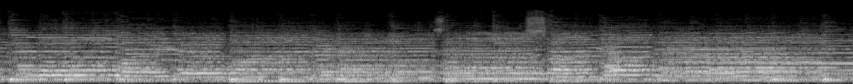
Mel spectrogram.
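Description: Voices singing a worship song together to a strummed acoustic guitar.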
